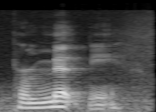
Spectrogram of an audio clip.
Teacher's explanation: So we have a short little purr and then mit has my long clear vowel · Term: second syllable stress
